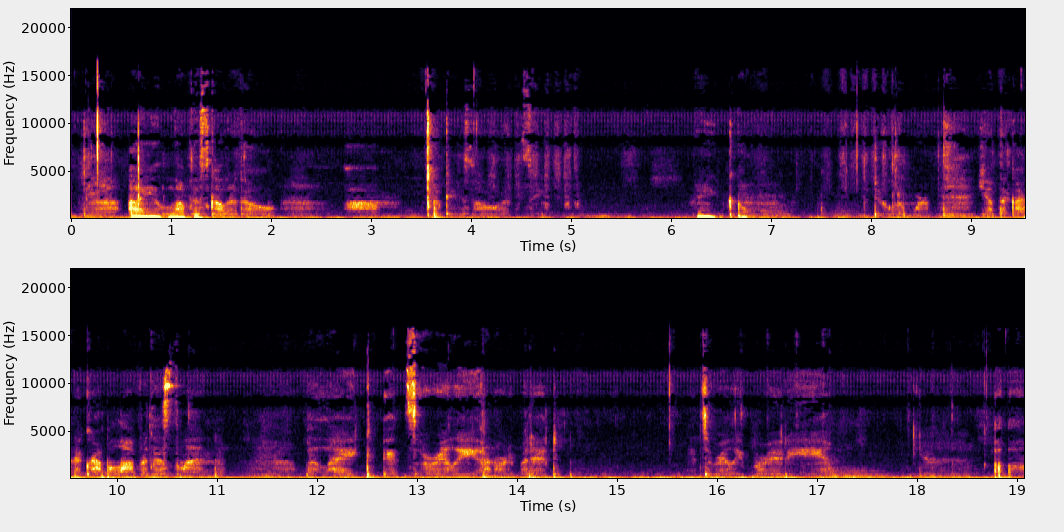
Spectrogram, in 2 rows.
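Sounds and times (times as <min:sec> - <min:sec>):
soft close-up whispering: 0:00.0 - 0:14.8, 0:15.4 - 0:19.0.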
